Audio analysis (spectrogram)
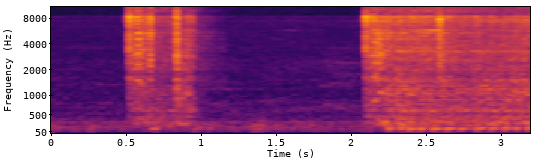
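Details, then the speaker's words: Motorcycle after self-start motor was dismantled, carbon brushes changed and motor refitted with terminals reconnected: short starter whirr bursts, then engine catches cleanly and settles into a steady even run; electric self-start now working properly. "இப்போ self start பண்ணி வண்டி run பண்ணி பார்க்கலாம். Self start ஆகிடுச்சு."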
